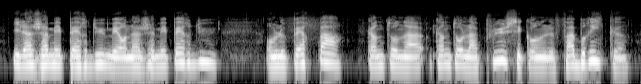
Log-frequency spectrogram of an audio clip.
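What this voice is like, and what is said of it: Strong Marseille French accent. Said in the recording (French): “cet accent-là, il est un peu rare ... qui est vraiment l'accent ... son accent de Marseille”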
